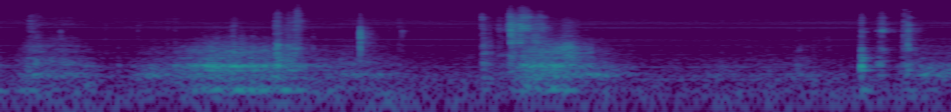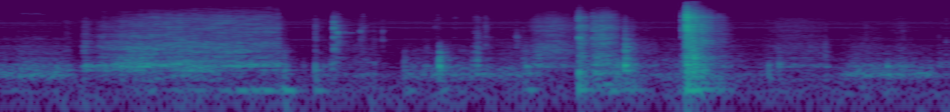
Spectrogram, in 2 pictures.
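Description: Cutting along the sides of a densely quilted fabric piece for a bench pillow: quiet, intermittent rasping and scraping strokes with short pauses and a few sharp clicks, close up.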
